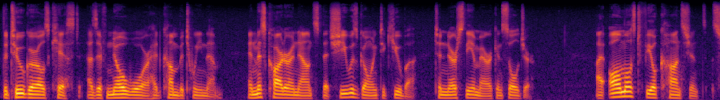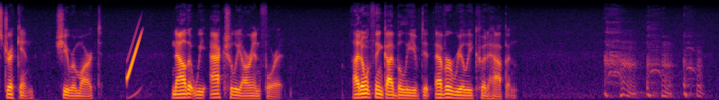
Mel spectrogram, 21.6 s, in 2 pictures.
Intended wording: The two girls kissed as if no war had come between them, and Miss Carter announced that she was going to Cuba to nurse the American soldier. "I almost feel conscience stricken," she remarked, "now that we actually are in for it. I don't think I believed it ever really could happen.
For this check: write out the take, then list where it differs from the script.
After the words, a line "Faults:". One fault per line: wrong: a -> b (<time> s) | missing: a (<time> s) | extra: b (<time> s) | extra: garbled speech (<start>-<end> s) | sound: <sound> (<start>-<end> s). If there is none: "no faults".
The two girls kissed as if no war had come between them, and Miss Carter announced that she was going to Cuba to nurse the American soldier. "I almost feel conscience stricken," she remarked, "now that we actually are in for it. I don't think I believed it ever really could happen.
Faults:
sound: chirp (12.7-12.9 s)
sound: cough (19.8-21.4 s)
